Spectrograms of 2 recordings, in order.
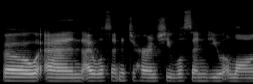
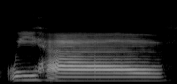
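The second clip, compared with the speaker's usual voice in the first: ordinary talk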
